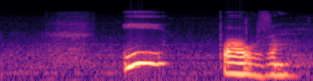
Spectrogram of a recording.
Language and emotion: Russian, sad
